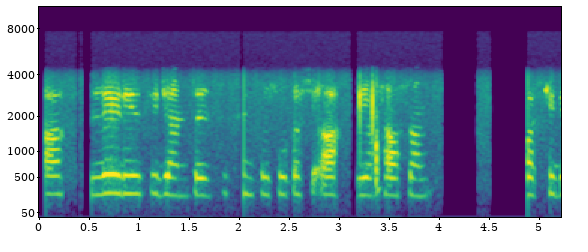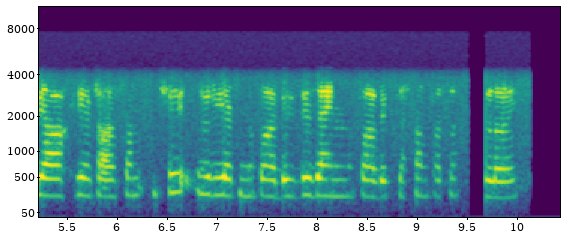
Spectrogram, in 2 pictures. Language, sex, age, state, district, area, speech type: Kashmiri, female, 18-30, Jammu and Kashmir, Anantnag, rural, conversation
